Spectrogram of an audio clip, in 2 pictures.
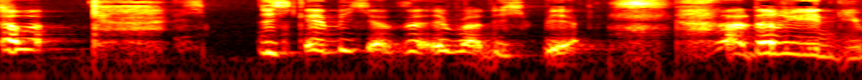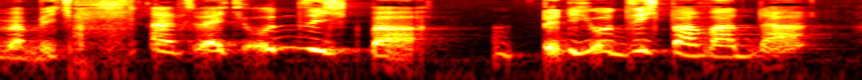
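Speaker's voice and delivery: tearful crying. Asked why they are crying over Alexa, the speaker answers Wanda, crying. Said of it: "Warum weinst du?".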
